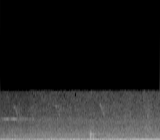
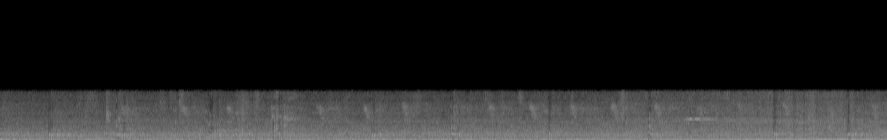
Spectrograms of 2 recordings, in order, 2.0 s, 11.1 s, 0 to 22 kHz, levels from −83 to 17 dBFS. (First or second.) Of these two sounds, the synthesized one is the second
